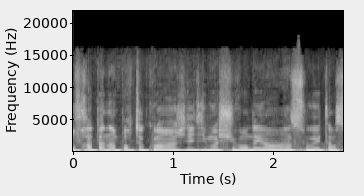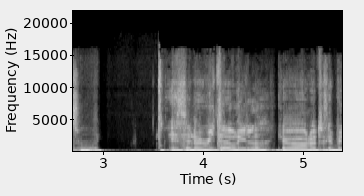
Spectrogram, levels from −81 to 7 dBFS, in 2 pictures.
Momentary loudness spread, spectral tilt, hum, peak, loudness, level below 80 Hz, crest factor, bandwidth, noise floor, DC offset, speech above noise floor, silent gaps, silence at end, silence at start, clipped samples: 4 LU; -4.5 dB/octave; none; 0 dBFS; -10 LUFS; -24 dBFS; 8 dB; 16.5 kHz; -43 dBFS; under 0.1%; 34 dB; none; 0 s; 0 s; under 0.1%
